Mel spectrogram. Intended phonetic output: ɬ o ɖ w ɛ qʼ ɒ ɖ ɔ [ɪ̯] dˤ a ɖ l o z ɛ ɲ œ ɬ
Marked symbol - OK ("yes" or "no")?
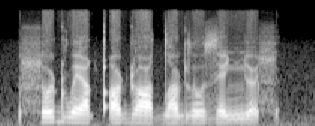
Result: no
